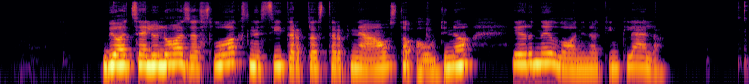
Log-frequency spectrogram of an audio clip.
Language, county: Lithuanian, Tauragė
